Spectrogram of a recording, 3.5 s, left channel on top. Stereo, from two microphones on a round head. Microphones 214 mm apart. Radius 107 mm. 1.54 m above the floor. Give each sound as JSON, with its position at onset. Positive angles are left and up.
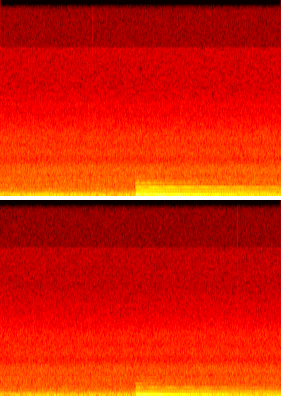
{"t": 1.7, "sound": "a piano", "side_deg": 65, "distance_m": 2.0}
